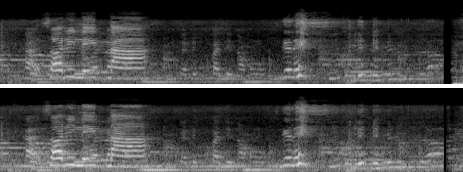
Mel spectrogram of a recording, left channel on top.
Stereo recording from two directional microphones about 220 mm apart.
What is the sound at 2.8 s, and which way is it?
Speech, 25° right (ahead or behind).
